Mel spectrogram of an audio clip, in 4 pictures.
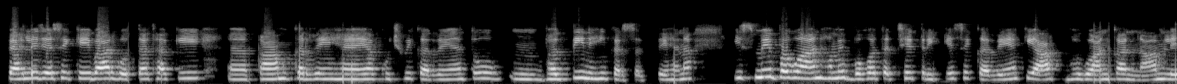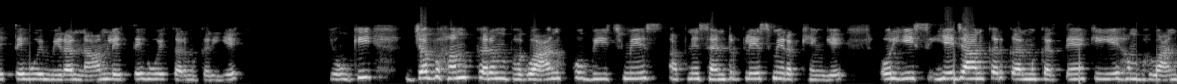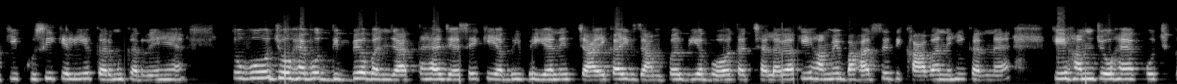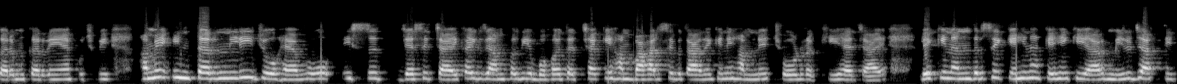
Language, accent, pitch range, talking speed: Hindi, native, 230-270 Hz, 200 wpm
